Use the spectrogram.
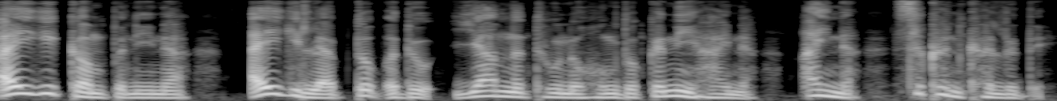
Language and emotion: Manipuri, surprised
